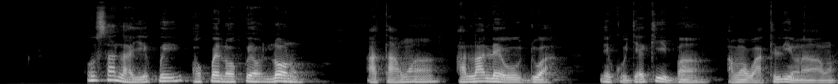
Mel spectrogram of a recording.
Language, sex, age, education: Yoruba, male, 46-60, tertiary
